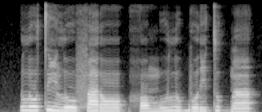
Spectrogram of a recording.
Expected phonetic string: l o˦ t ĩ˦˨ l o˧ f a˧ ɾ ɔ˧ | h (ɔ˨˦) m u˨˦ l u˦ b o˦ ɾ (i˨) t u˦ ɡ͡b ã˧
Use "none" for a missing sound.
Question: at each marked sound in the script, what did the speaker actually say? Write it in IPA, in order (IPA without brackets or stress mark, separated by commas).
ɔ˨, i˧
